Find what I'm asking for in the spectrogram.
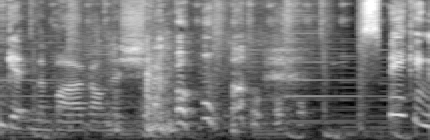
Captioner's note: laughing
